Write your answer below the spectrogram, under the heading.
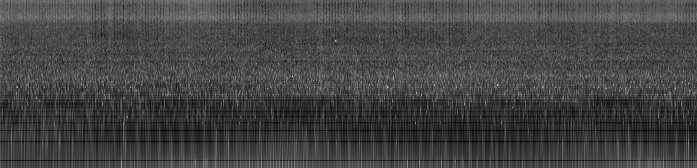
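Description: Steady low engine drone whose tone shifts after a second, with uneven, stumbling firing; a twin surging and missing at random.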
